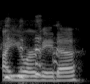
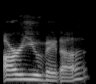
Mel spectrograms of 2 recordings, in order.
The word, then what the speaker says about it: Ayurveda: i normally say it she says are you veda are you veda i your veda i've been saying it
